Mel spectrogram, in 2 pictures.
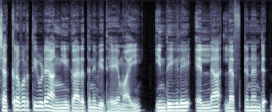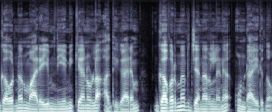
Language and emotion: Malayalam, neutral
